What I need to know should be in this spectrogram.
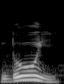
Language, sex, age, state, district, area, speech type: Bengali, male, 60+, West Bengal, Jhargram, rural, read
